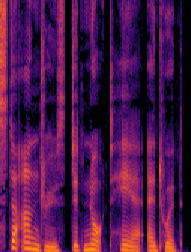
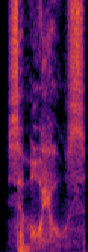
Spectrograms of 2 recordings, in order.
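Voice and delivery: breathy hushed whisper, much lower and softer; 12 semitones lower, 8 dB quieter than usual. A narrator's reading. Old servant kneeling before Miles, whispering. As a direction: whisper his master's name. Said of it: "he whispered".

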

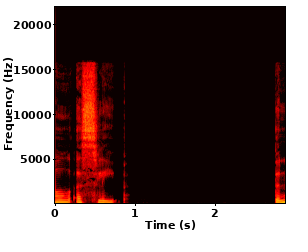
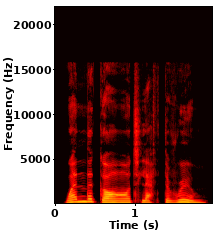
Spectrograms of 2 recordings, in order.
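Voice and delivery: ordinary delivery

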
